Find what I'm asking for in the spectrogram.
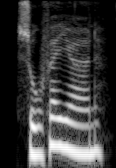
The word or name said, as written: sofahjørne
